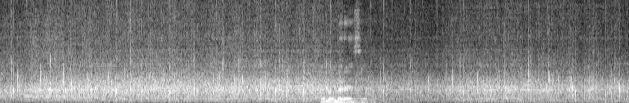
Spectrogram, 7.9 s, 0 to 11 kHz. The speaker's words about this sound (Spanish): Y por supuesto, a quienes engalanan este evento del día de hoy, a los estudiantes de la Generación de Excelencia 2024, un fuerte aplauso para todos ellos.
